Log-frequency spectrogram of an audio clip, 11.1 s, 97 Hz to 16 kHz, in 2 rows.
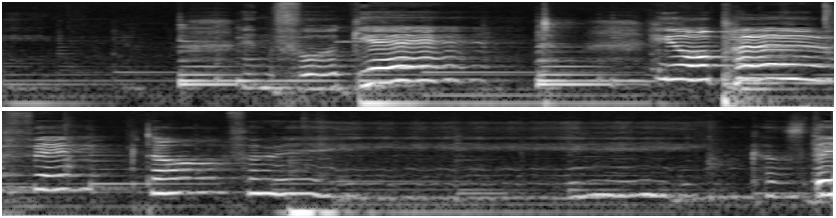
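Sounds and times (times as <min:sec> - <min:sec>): double bass: 0:00.0 - 0:10.6
acoustic guitar: 0:00.0 - 0:11.0
person singing: 0:00.0 - 0:11.0.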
